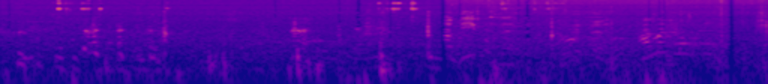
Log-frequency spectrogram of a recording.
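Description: Faint, indistinct voices of people talking, with a few low thuds.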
